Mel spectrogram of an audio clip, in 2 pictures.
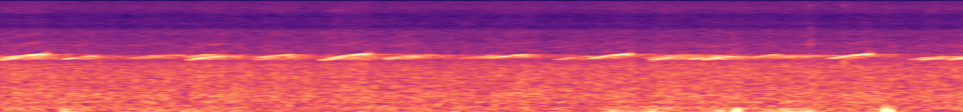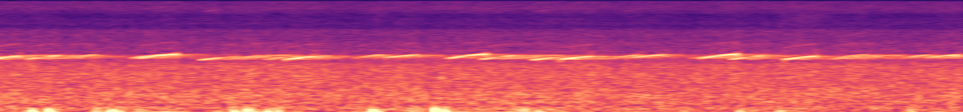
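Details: Frogs calling beside a stream: a steady chain of short, high, chirping notes that rise slightly, repeated several times a second, over a constant rushing water background with occasional low thumps.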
